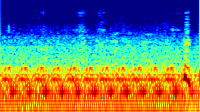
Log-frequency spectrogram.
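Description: Car engine idling while the car stands still, a steady low rumble with an even pulse heard from inside the cabin.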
